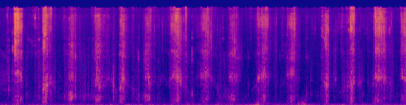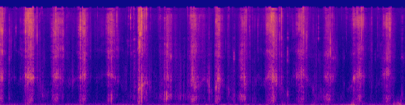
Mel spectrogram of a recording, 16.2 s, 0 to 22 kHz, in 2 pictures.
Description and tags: eating crisps2
chips, crisps, crunch, crunchy, eat, eating, potato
